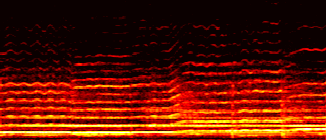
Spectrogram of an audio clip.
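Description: Solo violin in a concerto, holding long notes with vibrato, climbing to a higher note about halfway through and again near the end.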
